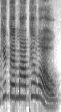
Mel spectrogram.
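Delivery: lightly voiced grandma, high.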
